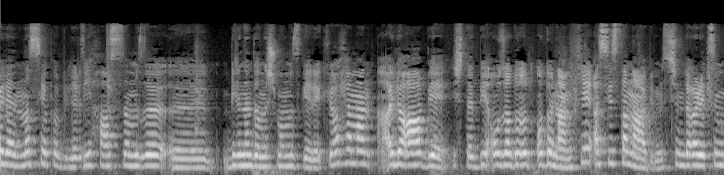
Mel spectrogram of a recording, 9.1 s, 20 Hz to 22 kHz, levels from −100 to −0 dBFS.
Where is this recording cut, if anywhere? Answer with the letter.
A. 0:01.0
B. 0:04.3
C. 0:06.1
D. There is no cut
A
